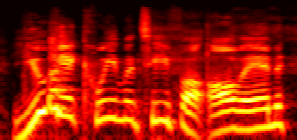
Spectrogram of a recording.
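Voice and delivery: usual speaking voice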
